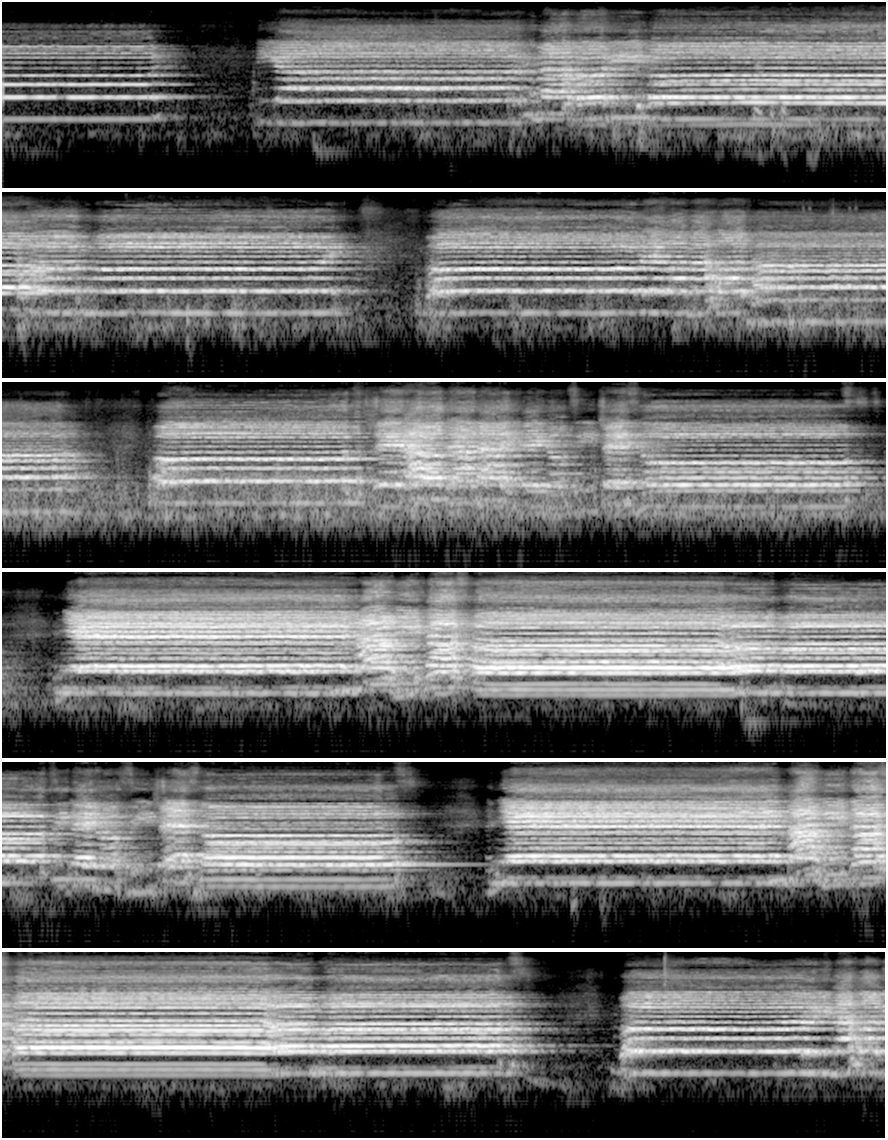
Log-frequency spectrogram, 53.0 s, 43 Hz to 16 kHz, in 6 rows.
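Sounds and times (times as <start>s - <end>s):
women singing unaccompanied: 0.0s - 12.4s, 13.0s - 18.6s, 19.2s - 53.0s.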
